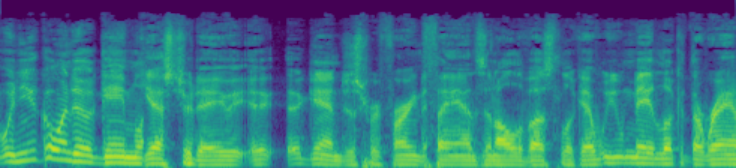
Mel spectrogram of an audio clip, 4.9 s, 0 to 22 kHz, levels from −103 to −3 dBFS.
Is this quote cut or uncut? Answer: cut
